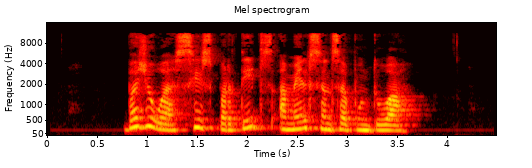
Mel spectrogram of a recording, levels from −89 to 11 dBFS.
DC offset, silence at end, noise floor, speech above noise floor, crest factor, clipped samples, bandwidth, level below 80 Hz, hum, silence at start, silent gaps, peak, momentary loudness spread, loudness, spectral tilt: under 0.1%; 0.8 s; -70 dBFS; 46 dB; 18 dB; under 0.1%; 11.5 kHz; -68 dBFS; none; 0.8 s; none; -6 dBFS; 5 LU; -24 LUFS; -4.5 dB/octave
